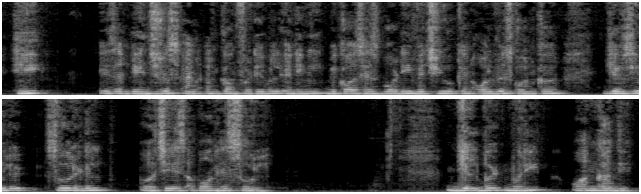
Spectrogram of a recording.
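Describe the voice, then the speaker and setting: Male narrator, high pitch, even intonation, measured delivery, reading study notes aloud. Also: dull audio.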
